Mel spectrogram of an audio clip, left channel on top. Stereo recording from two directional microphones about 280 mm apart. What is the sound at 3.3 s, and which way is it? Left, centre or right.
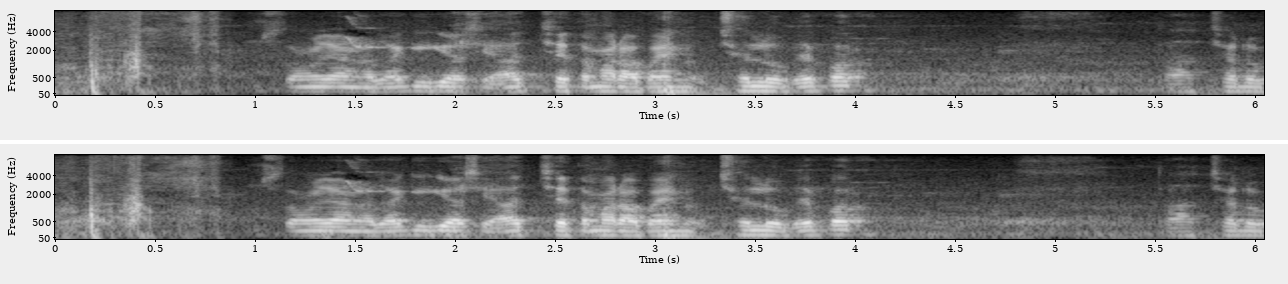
Speech, centre.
